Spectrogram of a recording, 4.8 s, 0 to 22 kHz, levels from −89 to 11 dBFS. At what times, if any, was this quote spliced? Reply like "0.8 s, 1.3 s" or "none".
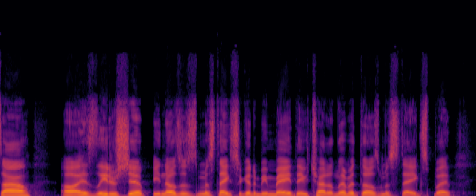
1.5 s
